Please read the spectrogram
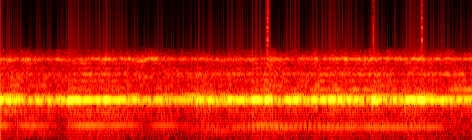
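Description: A group of recorders holding one long high note together, slightly out of tune with one another, over quieter lower notes that change about halfway through.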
